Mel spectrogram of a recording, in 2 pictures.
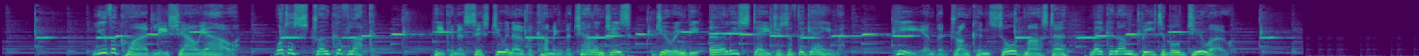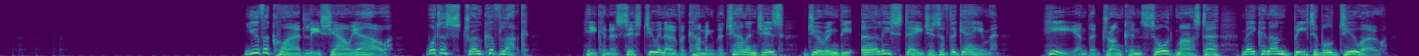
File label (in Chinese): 英式男声 欢快信息流广告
